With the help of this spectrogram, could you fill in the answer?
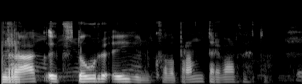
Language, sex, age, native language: Icelandic, male, 14, Icelandic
